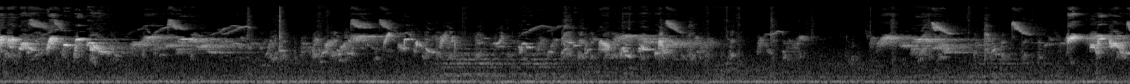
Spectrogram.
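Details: Red-whiskered bulbul singing in competition, with bursts of rich, rapid warbling phrases full of upward-flicking whistles. Quieter gaps fall between the bursts, and there are scattered clicks and knocks, like wing or perch noises.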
